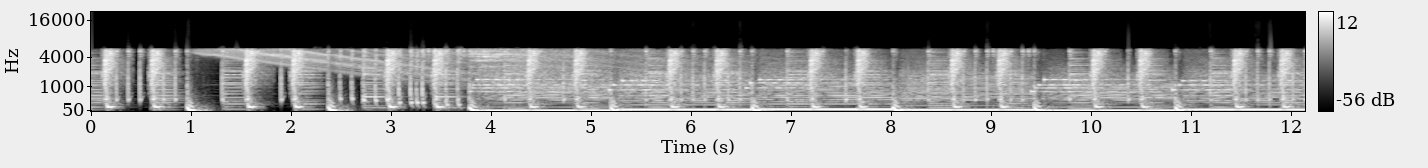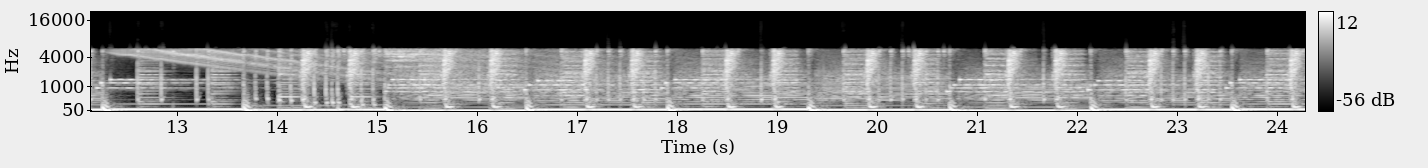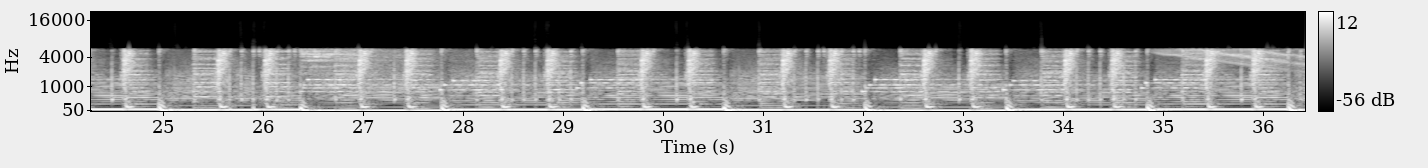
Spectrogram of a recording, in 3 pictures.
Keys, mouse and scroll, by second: 0.3 click, 3.0-3.5 scroll down 3, 4.0-4.7 scroll down 6, 7.3 click, 7.5 click, 8.1 click, 8.2 click, 9.7 click, 9.8 click, 10.0 click, 10.1 click, 11.0 click, 12.1 click, 13.9 click, 14.0 click, 14.5 scroll up 2, 17.5 click, 18.4 click, 21.0 click, 21.4 click, 23.0 click, 36.2 click, 36.3 click.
